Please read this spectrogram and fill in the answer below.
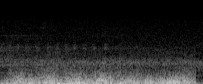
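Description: Wind buffeting the microphone of a fast-flying FPV model plane, a low rumble that drops off sharply at the very end.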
